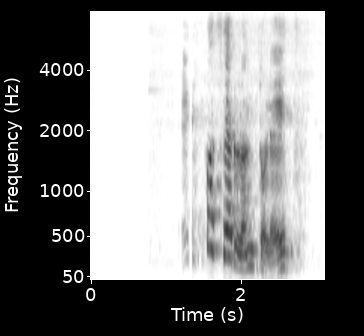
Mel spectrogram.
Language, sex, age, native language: Icelandic, female, 40-49, Icelandic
